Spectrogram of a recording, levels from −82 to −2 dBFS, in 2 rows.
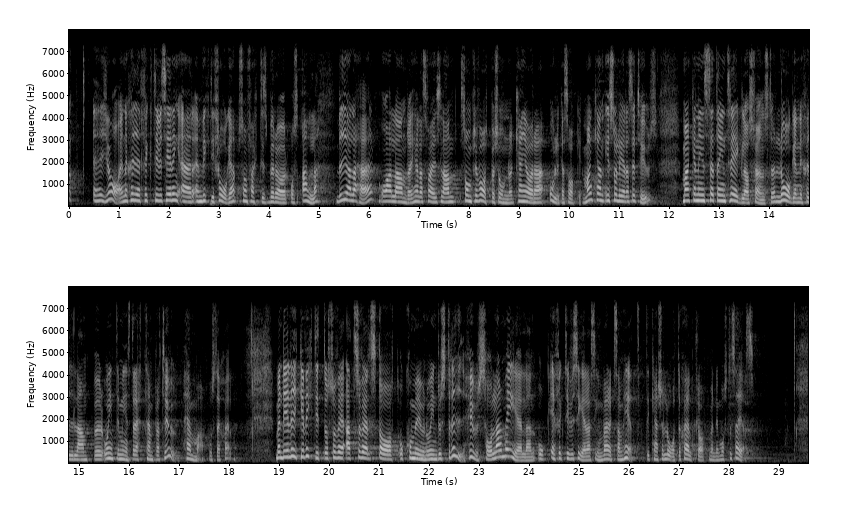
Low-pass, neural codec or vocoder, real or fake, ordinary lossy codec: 7.2 kHz; none; real; none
